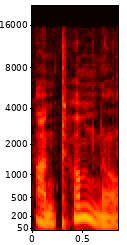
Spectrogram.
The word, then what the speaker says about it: autumnal: guys i said it wrong again didn't i autumnal whatever that guy said craft beer of harvest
